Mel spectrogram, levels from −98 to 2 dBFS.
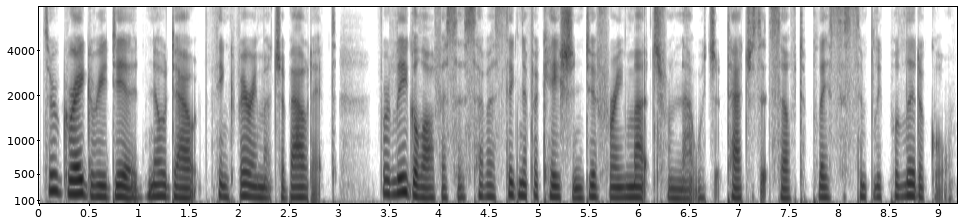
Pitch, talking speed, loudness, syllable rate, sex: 160 Hz, 175 wpm, -22 LUFS, 5.6 syllables/s, female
